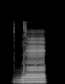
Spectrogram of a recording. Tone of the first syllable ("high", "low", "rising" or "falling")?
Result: high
